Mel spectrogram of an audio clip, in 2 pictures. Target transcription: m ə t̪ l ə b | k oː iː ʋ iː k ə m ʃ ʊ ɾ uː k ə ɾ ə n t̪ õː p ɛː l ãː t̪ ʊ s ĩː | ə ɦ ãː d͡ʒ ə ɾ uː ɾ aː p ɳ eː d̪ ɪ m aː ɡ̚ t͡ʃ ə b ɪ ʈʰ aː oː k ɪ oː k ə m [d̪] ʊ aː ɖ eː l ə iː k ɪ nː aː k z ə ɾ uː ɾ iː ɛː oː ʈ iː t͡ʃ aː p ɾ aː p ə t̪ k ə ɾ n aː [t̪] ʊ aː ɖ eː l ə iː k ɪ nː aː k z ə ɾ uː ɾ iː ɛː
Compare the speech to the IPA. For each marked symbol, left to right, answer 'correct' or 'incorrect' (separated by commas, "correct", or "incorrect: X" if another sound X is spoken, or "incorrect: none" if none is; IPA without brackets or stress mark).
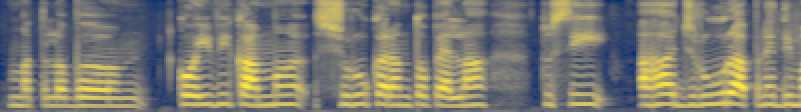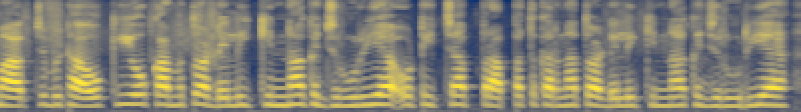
incorrect: t̪, correct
